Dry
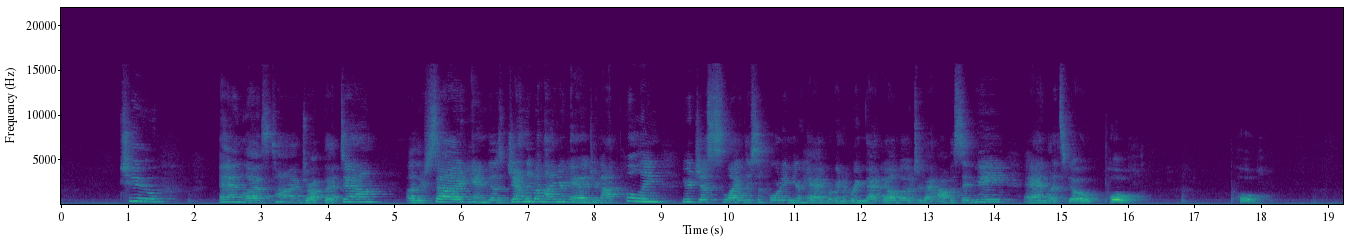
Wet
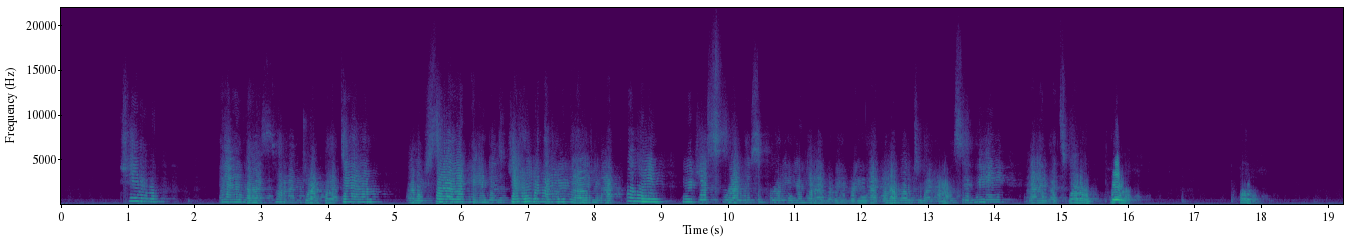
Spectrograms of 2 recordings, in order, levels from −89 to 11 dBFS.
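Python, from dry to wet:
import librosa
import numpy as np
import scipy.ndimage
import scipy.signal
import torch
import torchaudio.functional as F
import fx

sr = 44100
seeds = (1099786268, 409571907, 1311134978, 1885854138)

y = fx.cheby_harmonics(x, sr, harmonics=(8,), levels_db=(-10,), full_scale_db=-12.5)
y = fx.rotary(y, sr, hz=6.3)
y = y * librosa.db_to_amplitude(-6.5)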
